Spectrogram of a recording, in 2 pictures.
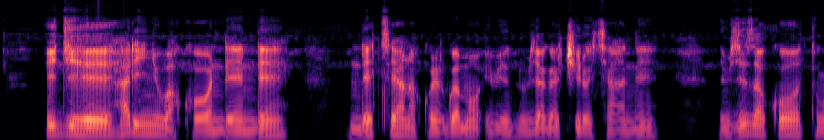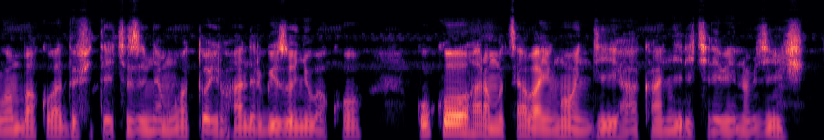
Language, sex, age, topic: Kinyarwanda, male, 18-24, government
